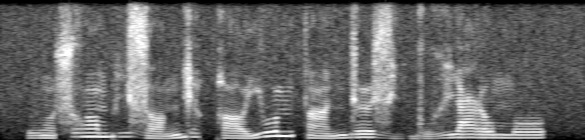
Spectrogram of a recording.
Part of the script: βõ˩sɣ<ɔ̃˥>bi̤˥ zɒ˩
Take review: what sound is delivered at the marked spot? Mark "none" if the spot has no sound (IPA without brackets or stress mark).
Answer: ɔ̃˥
